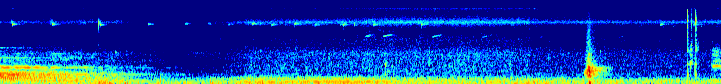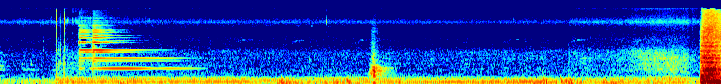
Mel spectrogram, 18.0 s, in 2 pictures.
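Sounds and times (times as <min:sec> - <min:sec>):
faint low outdoor rumble: 0:00.0 - 0:18.0
quick swish: 0:07.3 - 0:07.6, 0:13.6 - 0:14.0
sharp clicks: 0:08.5 - 0:08.9, 0:09.5 - 0:10.0
bell ding ringing: 0:10.0 - 0:11.5.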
